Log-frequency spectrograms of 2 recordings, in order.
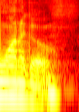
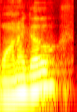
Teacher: Want to go sounds like one word, want to go, because you're connecting all the speech up.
